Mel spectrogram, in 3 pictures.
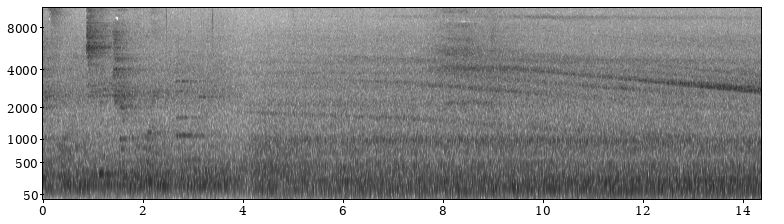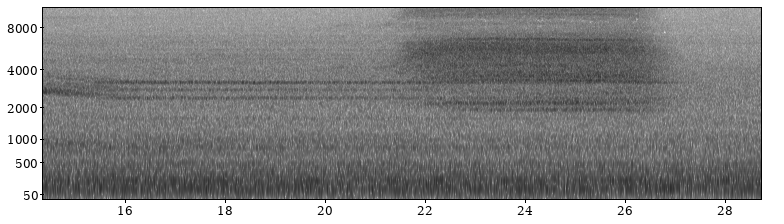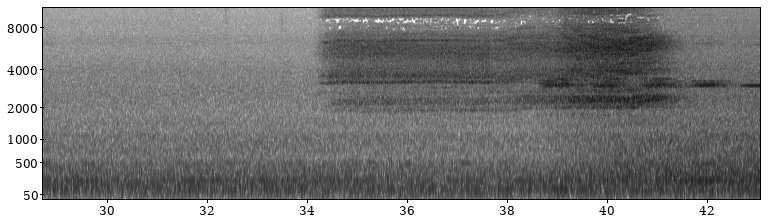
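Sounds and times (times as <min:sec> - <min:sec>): train rumble: 0:00.0 - 0:43.0
train hiss: 0:07.5 - 0:11.0, 0:21.4 - 0:27.0, 0:34.2 - 0:42.5
train whine falling in pitch: 0:37.6 - 0:43.0.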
